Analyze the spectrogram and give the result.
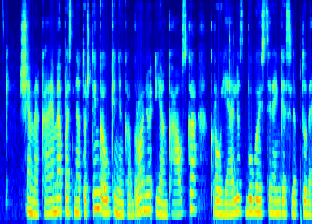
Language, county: Lithuanian, Šiauliai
